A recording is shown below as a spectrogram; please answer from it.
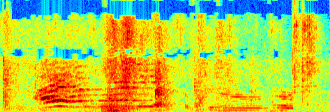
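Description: A high-pitched voice calling out in a long, drawn-out sing-song call, followed near the end by a shorter, lower held call.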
